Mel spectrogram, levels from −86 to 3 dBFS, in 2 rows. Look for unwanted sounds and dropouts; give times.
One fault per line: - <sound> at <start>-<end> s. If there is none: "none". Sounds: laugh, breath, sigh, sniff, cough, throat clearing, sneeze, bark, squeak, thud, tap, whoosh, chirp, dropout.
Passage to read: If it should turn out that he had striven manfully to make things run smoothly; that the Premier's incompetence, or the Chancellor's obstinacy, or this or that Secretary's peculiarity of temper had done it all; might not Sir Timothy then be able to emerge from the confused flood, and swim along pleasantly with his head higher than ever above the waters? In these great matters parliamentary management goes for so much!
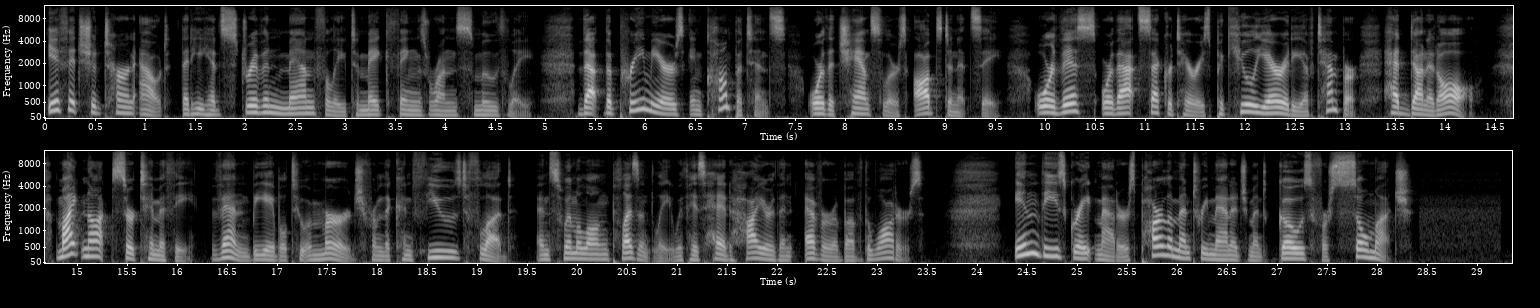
none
